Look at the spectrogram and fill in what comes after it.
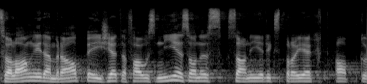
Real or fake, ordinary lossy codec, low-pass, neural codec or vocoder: real; none; 14.4 kHz; none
